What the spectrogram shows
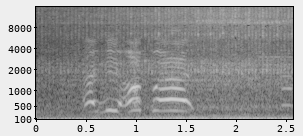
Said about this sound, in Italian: La macchina le passa davanti.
